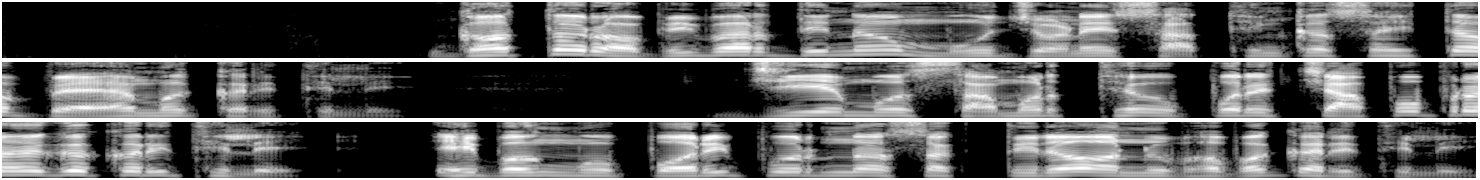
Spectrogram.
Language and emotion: Odia, happy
